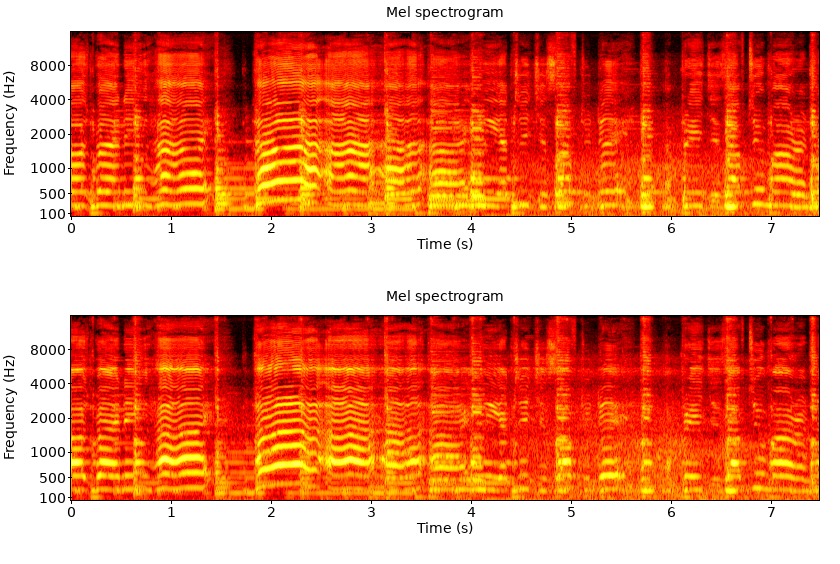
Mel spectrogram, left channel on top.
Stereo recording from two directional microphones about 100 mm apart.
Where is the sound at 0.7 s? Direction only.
45° left (ahead or behind).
